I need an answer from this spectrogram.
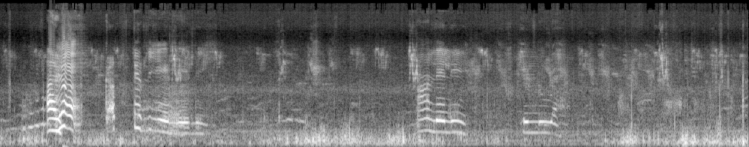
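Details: A young goat gives quavering, nasal bleats in short bursts, with people talking nearby.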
